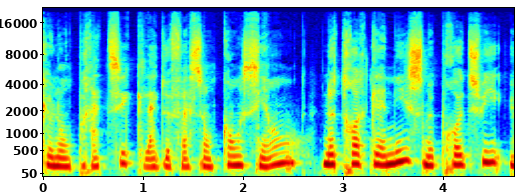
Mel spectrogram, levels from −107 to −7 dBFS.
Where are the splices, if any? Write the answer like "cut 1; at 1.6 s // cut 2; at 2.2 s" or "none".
cut 1; at 1.2 s // cut 2; at 2.7 s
